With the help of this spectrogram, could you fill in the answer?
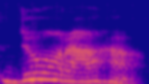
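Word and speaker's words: työrauha: Now, I can't pronounce the term. What is the term? Best. It's duoraha.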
